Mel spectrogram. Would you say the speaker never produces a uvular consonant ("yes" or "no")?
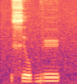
yes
